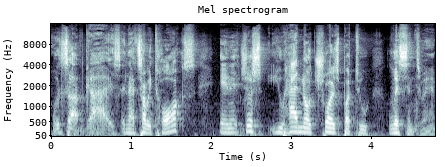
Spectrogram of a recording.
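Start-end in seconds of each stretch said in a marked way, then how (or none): 0.0-0.9 scratchy rasp through the words, raspy put-on voice. Showing how a funny guy with his own material talks, imitating a raspy voice. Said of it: "He's got like a raspy voice".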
